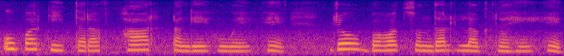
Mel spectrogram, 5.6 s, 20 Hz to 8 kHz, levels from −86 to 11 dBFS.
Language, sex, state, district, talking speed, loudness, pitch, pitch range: Hindi, female, Madhya Pradesh, Dhar, 140 wpm, -18 LUFS, 225 Hz, 210-245 Hz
